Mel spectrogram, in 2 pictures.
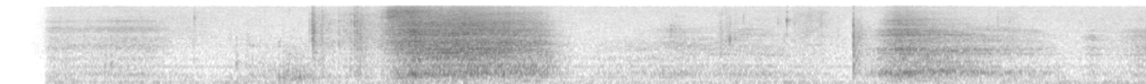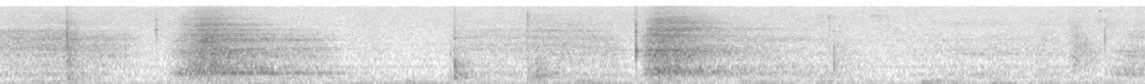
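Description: A man breathing hard close to the microphone: four loud breaths about a second and a half apart, the first the loudest.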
